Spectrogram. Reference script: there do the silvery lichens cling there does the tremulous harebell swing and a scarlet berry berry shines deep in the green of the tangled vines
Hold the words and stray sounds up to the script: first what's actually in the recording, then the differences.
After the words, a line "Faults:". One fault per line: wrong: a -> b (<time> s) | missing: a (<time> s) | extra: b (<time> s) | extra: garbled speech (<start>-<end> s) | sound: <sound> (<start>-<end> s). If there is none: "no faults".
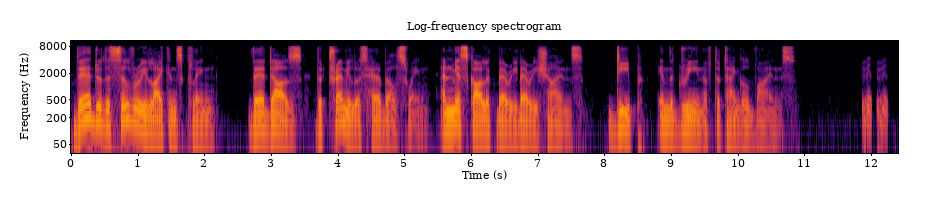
there do the silvery lichens cling there does the tremulous harebell swing and a scarlet berry berry shines deep in the green of the tangled vines
Faults:
sound: laugh (11.9-12.3 s)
